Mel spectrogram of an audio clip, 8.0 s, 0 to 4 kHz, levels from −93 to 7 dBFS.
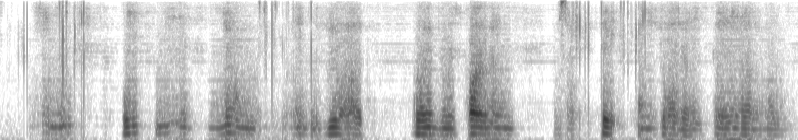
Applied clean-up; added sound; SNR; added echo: neural separator model SepFormer WHAMR!.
